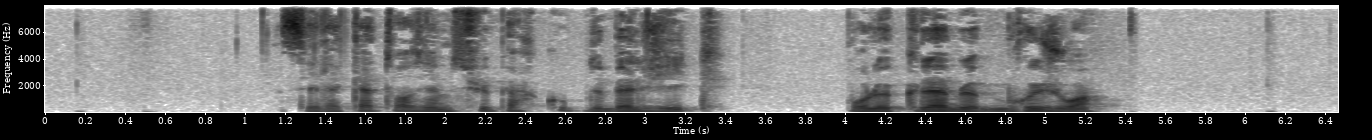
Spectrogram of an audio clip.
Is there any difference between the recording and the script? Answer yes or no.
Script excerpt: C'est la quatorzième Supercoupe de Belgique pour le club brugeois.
no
